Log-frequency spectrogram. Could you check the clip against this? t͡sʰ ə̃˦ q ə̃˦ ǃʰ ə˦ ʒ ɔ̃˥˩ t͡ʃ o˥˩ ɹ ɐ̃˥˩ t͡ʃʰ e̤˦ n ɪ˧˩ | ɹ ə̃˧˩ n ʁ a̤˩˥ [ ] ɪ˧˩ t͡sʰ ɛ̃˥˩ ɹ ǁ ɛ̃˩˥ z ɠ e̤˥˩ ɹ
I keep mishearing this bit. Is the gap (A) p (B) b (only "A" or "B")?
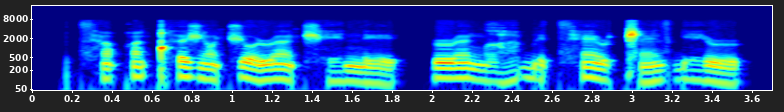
B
